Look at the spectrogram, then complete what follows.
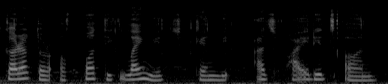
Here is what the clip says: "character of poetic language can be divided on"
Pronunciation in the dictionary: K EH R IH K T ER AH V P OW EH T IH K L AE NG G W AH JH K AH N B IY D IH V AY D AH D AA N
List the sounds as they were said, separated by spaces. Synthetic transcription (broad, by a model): K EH R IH K T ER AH F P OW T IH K L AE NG G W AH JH K AH N B IY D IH F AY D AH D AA N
